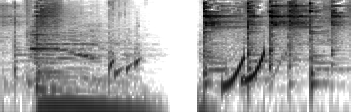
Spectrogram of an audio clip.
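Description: Children's TV channel jingle music ending, a brief gap of silence about a second in, then a quick rising cartoon sound effect, like a plop or boing, and the start of a bouncy tune with regular percussion hits.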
